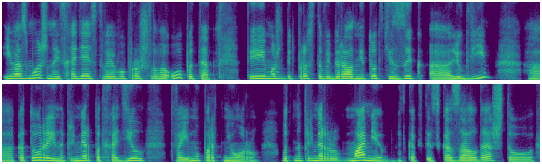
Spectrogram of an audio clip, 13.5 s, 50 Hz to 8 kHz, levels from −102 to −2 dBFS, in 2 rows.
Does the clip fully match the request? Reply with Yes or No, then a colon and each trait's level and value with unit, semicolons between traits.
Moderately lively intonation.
Yes: average, 3.3 semitones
